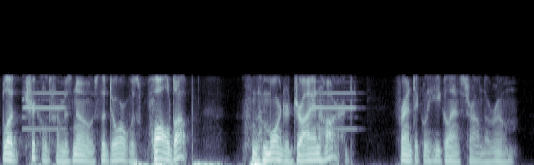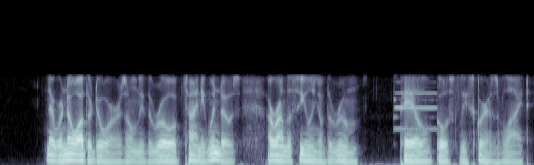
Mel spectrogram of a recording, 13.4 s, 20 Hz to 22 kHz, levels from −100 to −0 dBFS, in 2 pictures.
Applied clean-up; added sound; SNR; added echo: none; Wind instrument, woodwind instrument; 17 dB; none.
